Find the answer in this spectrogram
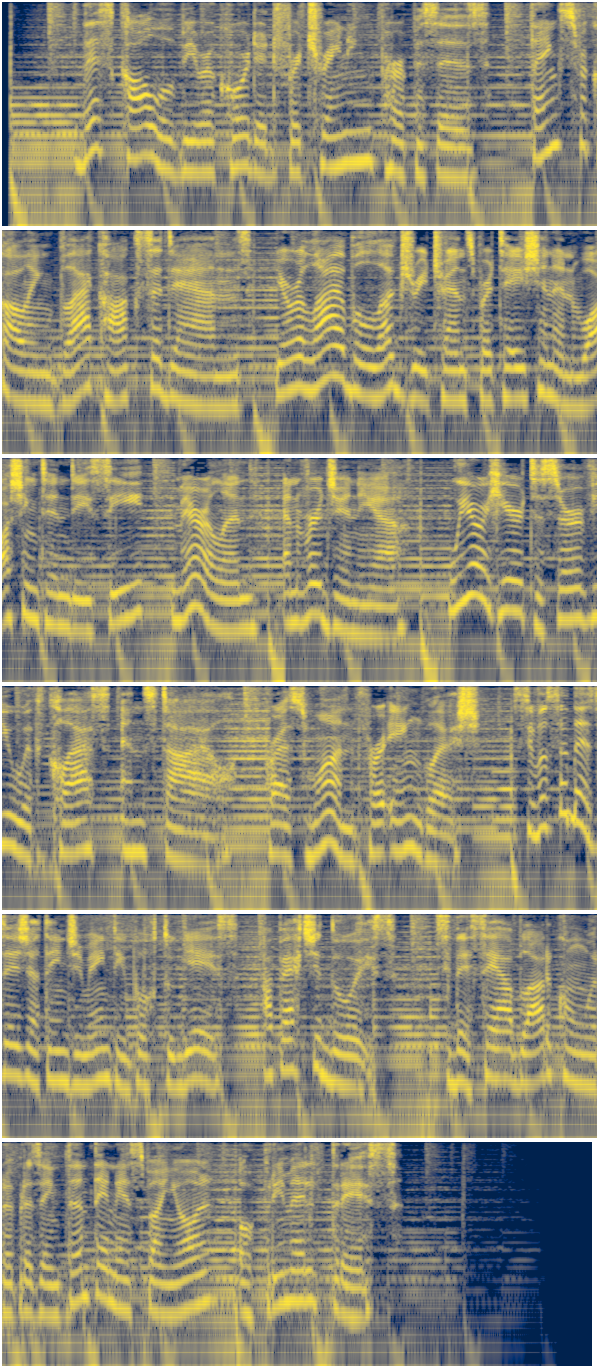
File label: Brazilian Portuguese On Hold, Brazilian Portuguese Female; Black Hawk Sedans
